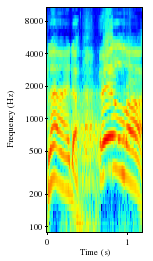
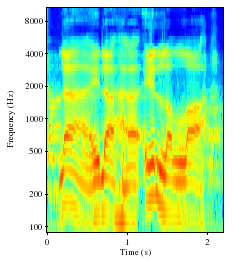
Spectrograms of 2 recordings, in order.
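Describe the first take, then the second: First: The phrase is said loudly at high pitch. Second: The phrase is said softly and calmly. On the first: The speaker calls it wrong. "Suara nak tinggi" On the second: The speaker calls it right. "Biar lembut, biar santai"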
